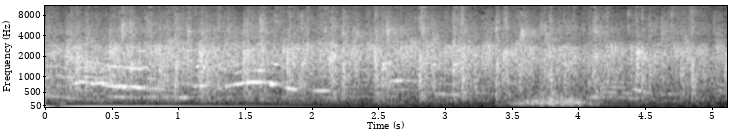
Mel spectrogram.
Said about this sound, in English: Oh, come on, somebody clap your hands to the Lord.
